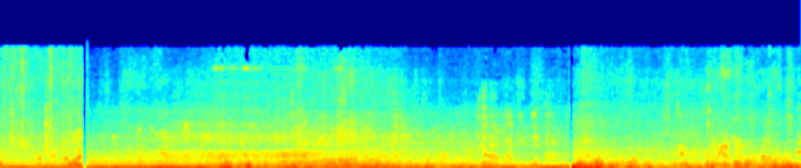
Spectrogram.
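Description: Outdoor city ambience: indistinct chatter of passers-by over a steady rumble of traffic, with a steady hum for a few seconds in the middle. The sound cuts off abruptly twice, about a second in and near the end, as one clip gives way to the next.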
